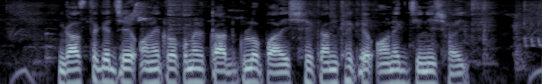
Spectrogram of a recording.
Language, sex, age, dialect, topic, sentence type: Bengali, male, 25-30, Northern/Varendri, agriculture, statement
